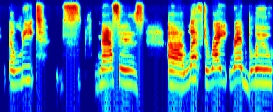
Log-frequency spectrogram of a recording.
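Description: In a quiet background, a woman speaks at a very slow pace with a high pitch. Her tone is bright and sharp, and the sound is dry and close with no echo. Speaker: herbalist and spiritual coach. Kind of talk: solo monologue podcast. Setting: solo recording in cold apothecary.

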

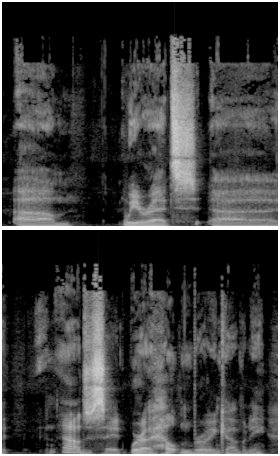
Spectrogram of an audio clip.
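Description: At a very slow pace, a man with a fairly low pitch sounds somewhat breathy, his pitch varying in an ordinary way. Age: 40s. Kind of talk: casual chat.

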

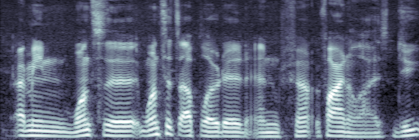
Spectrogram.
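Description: A normal speaking voice from a man, medium in pitch, with fairly even intonation and a moderate pace. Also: hardly any pauses. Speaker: podcast co-host. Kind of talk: casual chat. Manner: joking, bawdy.

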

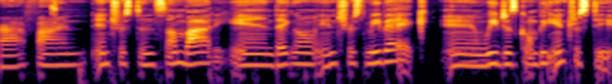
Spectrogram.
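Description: At a fairly quick pace, a woman talks at a medium pitch. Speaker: R&B singer, military veteran. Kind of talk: casual chat.

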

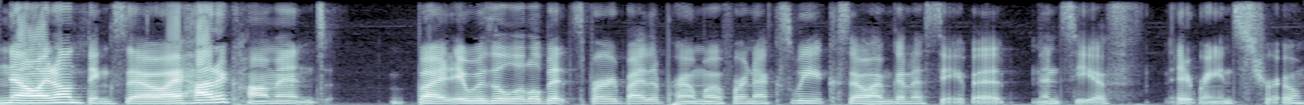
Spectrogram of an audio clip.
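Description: Big swings in loudness run through a woman's plain, everyday voice, fairly low in pitch at a moderate pace, on a very clean recording with a silent background. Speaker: podcast host. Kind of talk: casual chat.

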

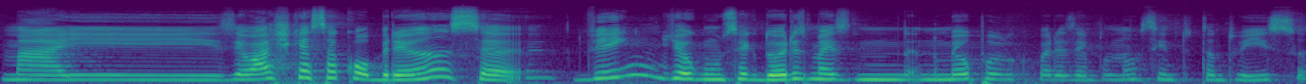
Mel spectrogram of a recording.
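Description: A woman speaks at a fairly high pitch and a moderate pace. Her pitch varies in an ordinary way while her loudness swings widely. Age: 20s. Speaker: muralist and content creator. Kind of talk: casual chat. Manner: talkative.

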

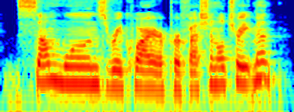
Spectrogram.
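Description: A woman with a Midwestern US accent, a moderate pace and ordinary pitch variation, in a very clean recording over a silent background. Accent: US Midwest. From Ohio, US. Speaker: trauma therapist and author. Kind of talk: interview.

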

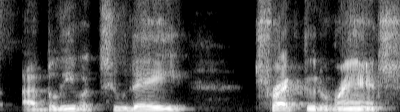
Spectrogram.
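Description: Using a normal speaking voice, a man talks at a fairly slow pace. His pitch variation is ordinary. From Texas. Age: 30s. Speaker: podcast host. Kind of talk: casual chat.

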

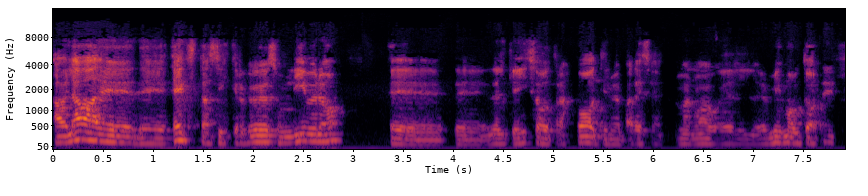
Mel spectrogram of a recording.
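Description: Speaking at a fairly slow pace, a man uses lively intonation in a somewhat breathy, medium-pitched voice. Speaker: sports journalist. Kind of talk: casual chat.

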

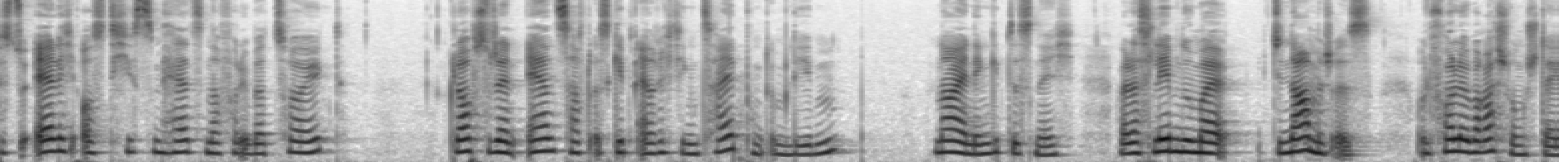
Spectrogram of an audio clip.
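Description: This woman's voice sits at a fairly high pitch. She speaks with a monotone, flat intonation. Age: 20s. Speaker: podcast host. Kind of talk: motivational monologue. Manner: direct, emphatic.

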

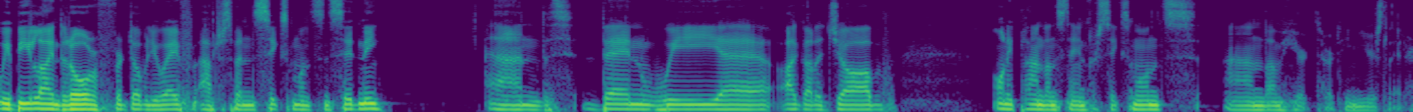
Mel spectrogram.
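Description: A man speaks at a moderate pace in a dark, mellow tone, his intonation monotone and flat. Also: medium pitch for a man. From Ireland, County Wexford. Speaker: company founder. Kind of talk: casual interview. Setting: studio.

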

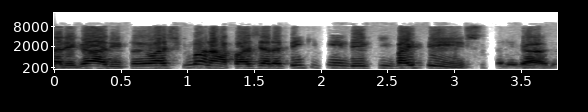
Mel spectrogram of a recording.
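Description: Very fast delivery from a man, high in pitch, with ordinary pitch variation. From Brazil, São Paulo state (São José do Rio Preto). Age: 20s. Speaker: rapper. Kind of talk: casual interview. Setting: live stream video call.

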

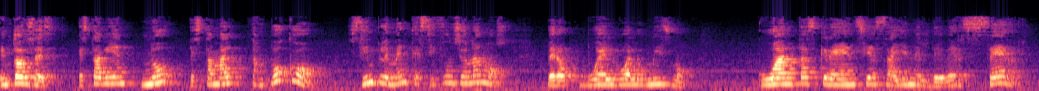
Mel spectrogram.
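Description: Against noticeable background noise and audible room echo, a woman with a fairly high voice speaks at a very slow pace with ordinary pitch variation. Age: 50s. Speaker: life coach. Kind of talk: casual chat.

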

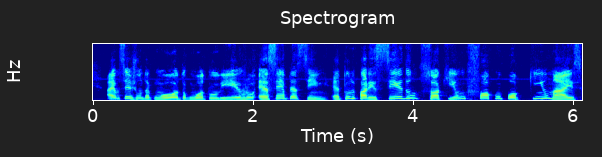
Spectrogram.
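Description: Against a quiet background, a man with a high, bright, sharp voice speaks at a moderate pace in a raised, projected voice with very wide pitch swings and a dry, close sound with no echo. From João Pessoa, Northeast Brazil. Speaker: doctor. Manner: halting, hesitant.

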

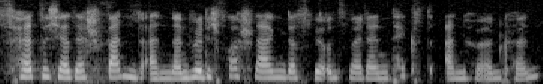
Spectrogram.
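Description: A woman with a fairly high pitch speaks at a moderate pace with fairly even intonation and hardly any pauses, the sound dry and close with no echo. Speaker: podcast co-host. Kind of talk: casual chat.

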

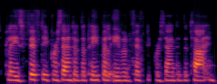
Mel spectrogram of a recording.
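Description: Fairly even intonation comes through in an Irish accent over a quiet background. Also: woman. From west of Ireland, County Mayo. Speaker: sports administrator. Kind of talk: interview.

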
